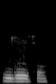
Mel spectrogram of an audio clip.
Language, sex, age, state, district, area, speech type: Hindi, male, 30-45, Uttar Pradesh, Mirzapur, rural, conversation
